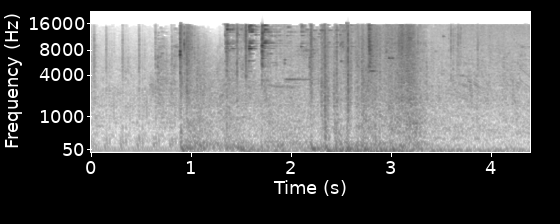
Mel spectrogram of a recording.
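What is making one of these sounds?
A loud explosion booms close by.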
